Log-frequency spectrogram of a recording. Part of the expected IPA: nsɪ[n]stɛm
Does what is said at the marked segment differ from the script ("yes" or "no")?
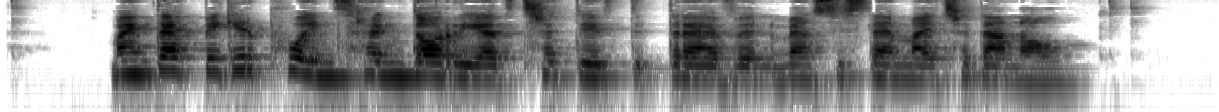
yes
